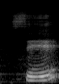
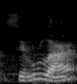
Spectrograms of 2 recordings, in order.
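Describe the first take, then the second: First: "Celular" in three parts with long pauses; syllable by syllable. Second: Said in the usual way. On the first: Shown as a demonstration. Teacher separating the word into syllables, split "Celular". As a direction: isolate every syllable of "Celular". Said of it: "aquele separado silabicamente". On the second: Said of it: "como a gente escreve".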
